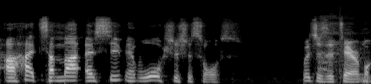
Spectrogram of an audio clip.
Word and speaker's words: Worcestershire: Hey, If got you your decide- Mini- If you decide to read out Joe Anderson's comment, I'm happy to pronounce that for you. Worcestershire.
